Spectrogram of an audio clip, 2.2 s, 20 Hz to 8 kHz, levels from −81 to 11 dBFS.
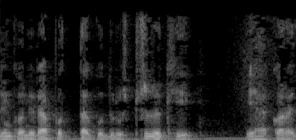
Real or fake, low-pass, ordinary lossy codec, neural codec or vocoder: real; 7.2 kHz; Opus, 64 kbps; none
